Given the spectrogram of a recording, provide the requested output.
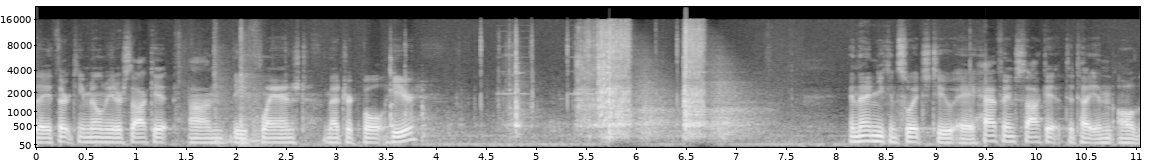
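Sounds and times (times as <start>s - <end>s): impact driver hammering bolt: 4.7s - 7.3s.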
